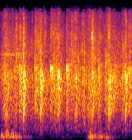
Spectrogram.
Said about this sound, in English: You guys can fill that in, so I think you get the applause.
